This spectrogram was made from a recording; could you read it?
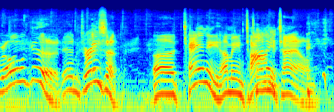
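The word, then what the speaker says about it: Taneytown: Tanny Town, Maryland. Is that you? Where you are, Teresa? – You know, Jackie is sitting right behind you. You could just ask. – Yeah. It's pronounced Tawny Town. Tawny Town.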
